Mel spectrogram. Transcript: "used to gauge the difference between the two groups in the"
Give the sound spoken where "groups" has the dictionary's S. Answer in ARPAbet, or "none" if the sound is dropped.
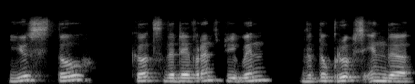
S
